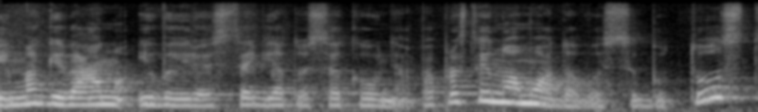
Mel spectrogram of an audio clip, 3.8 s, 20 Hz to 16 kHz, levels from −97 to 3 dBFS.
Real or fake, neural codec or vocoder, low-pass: fake; vocoder, 44.1 kHz, 128 mel bands every 256 samples, BigVGAN v2; 14.4 kHz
